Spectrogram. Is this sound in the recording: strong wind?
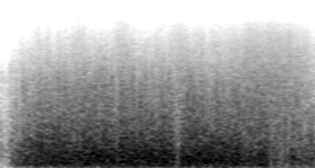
yes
